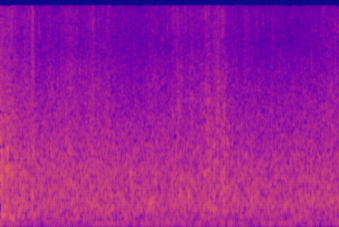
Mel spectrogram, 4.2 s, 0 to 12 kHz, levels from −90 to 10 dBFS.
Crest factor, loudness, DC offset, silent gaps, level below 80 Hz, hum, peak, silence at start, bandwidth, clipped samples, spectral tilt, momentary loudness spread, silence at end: 18 dB; -32 LUFS; under 0.1%; none; -50 dBFS; none; -14 dBFS; 0 s; 11.5 kHz; under 0.1%; -3.5 dB/octave; 5 LU; 0 s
